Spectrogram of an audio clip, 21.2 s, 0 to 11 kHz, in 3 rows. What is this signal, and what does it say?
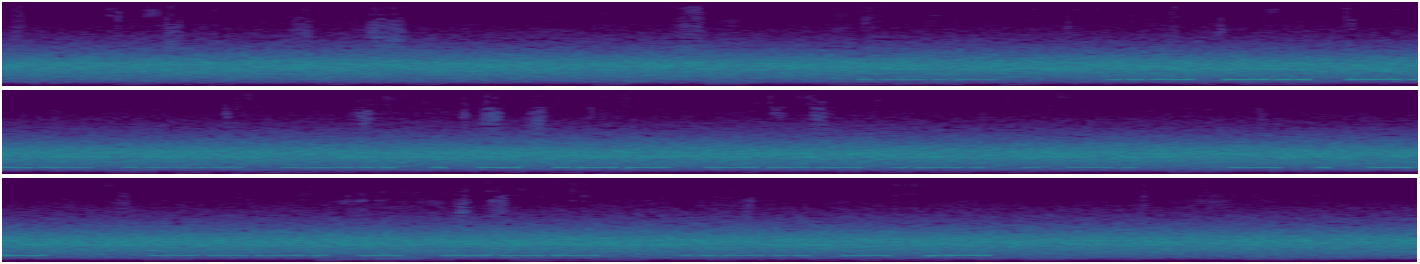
Morse code (Russian alphabet), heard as a keyed tone, hand-sent with a straight key, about 22 wpm, 870 Hz, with radio static, fading, a weaker station near 2240 Hz and speech in English. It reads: Я УДОВЛЕТВОРЕН ТЕМ ЧТО ЭТА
